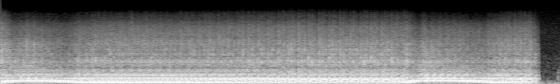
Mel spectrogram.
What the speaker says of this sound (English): you can see what your car sounds like without a muffler on it. It's basically straight piped with catalytic converters on it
